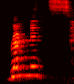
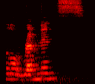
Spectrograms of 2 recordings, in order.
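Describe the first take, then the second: First: Sudden higher, aggressive repeat. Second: Said in the usual way. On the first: Pretend. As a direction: punch the word out high, mock-aggressive. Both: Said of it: "That was aggressive".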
